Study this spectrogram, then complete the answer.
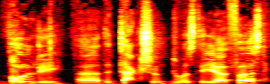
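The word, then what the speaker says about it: Waldi: Yeah, Waldy, I think you'd pronounce it Voldy.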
